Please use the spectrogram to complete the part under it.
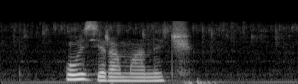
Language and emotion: Russian, neutral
